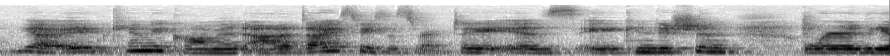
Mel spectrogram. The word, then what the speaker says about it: diastasis recti: Diastasis recti. Perfect. Yes. Can you tell us a little bit about that? Because that's something that's common after pregnancy as well. Yeah, it can be common. Diastasis recti is a condition where the abdominal muscles, so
